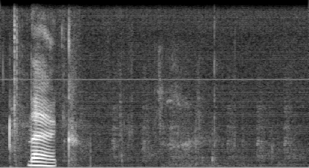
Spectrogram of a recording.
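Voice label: "neck", spoken word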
